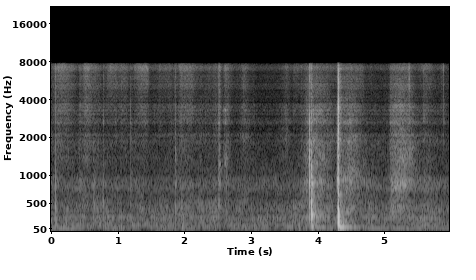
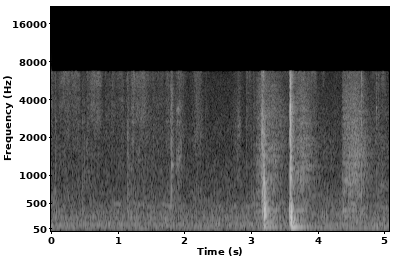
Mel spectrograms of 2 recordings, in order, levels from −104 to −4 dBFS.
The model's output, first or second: first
